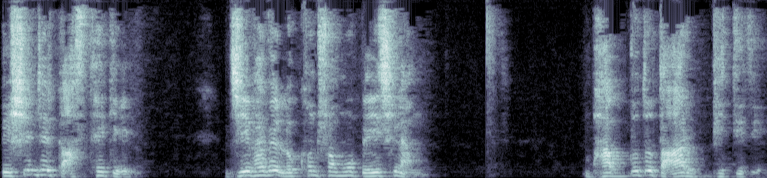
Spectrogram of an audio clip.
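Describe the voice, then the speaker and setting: A man's voice: a little high, expressive, a little slow, pauses often, a bit bright. A man working as a homeopathic doctor, retelling a patient's case and repeating phrases for emphasis. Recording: dull lo-fi recording.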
